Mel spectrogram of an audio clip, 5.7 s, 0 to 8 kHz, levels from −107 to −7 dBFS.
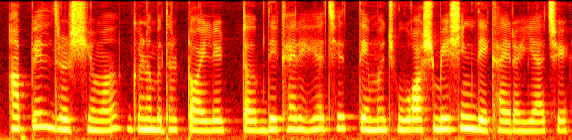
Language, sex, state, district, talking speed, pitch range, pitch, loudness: Gujarati, female, Gujarat, Valsad, 155 wpm, 210-235 Hz, 225 Hz, -19 LUFS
